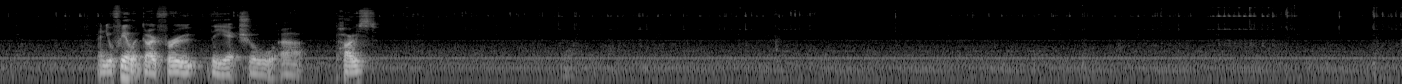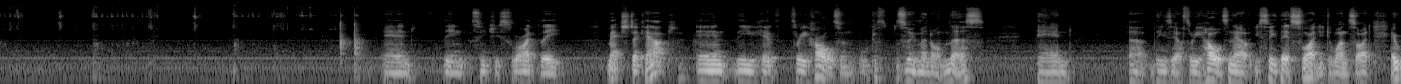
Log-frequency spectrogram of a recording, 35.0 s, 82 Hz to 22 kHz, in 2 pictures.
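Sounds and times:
steady low hum: 0.0s - 35.0s.

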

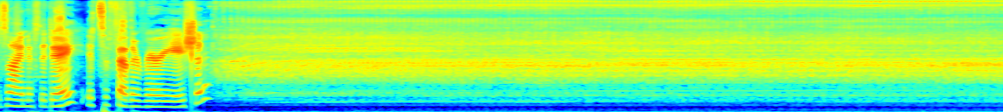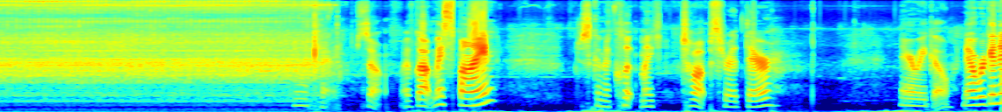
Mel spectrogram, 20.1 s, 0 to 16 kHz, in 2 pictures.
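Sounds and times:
quilting machine whirring: 1.1s - 13.7s.

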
